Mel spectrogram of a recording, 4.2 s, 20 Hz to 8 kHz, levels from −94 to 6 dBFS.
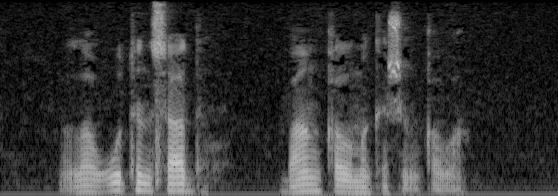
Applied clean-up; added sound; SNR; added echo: none; Tap; 18 dB; none.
